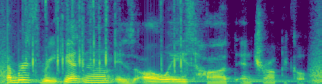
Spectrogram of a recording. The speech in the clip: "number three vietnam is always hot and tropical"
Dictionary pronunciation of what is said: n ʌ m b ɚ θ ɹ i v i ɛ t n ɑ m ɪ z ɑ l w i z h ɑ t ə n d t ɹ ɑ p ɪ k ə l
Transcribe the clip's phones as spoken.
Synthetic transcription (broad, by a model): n ʌ m b ɚ θ ɹ i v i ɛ t n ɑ m ɪ z ɑ l w i z h ɑ t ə n t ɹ ɑ p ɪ k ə l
